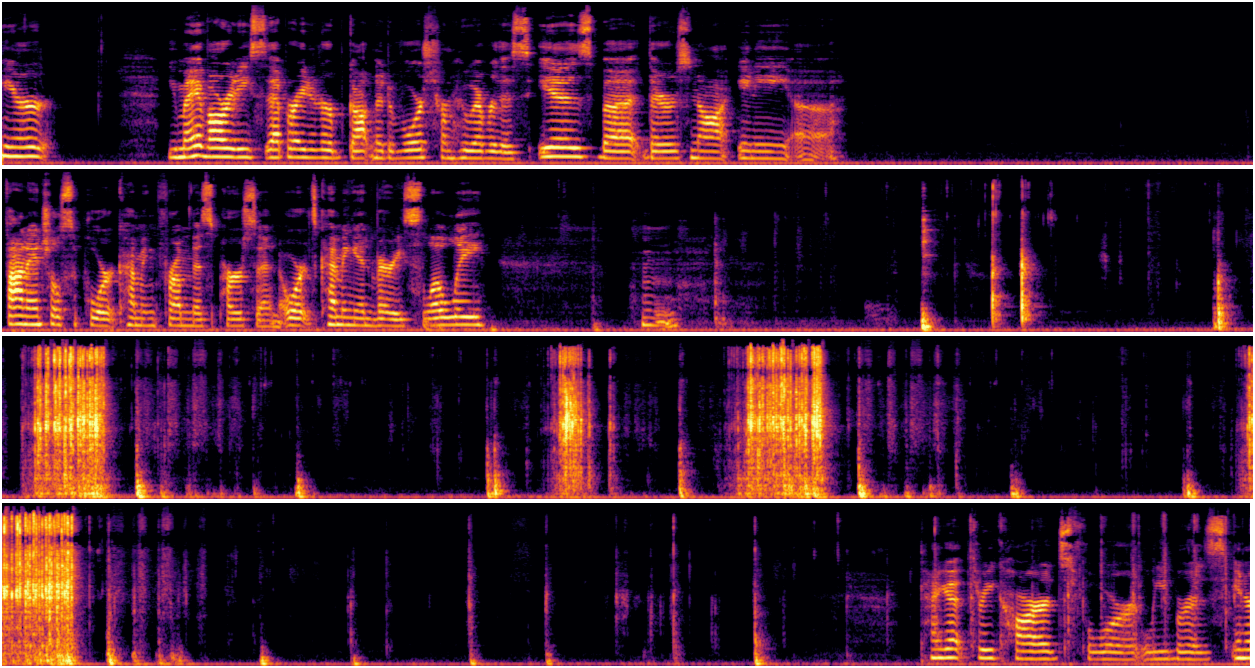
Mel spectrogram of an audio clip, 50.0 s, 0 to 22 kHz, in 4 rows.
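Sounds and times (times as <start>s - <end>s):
cards tapping and clicking: 22.2s - 28.4s, 29.3s - 35.6s, 36.2s - 41.5s, 42.1s - 45.5s, 48.2s - 50.0s
cards being shuffled: 22.7s - 41.5s, 42.1s - 45.9s, 48.1s - 50.0s.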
